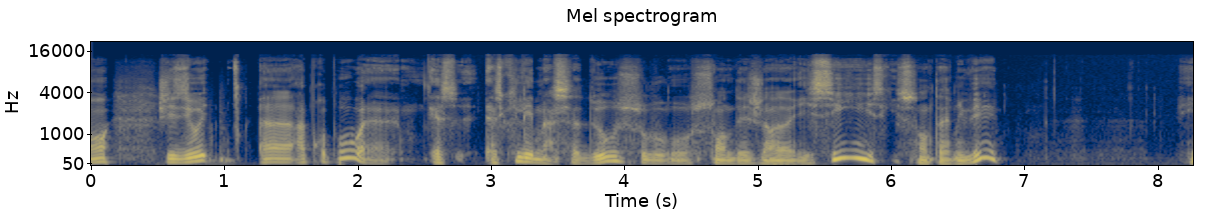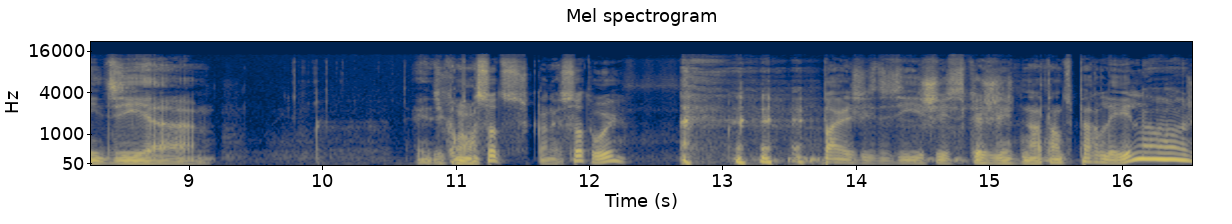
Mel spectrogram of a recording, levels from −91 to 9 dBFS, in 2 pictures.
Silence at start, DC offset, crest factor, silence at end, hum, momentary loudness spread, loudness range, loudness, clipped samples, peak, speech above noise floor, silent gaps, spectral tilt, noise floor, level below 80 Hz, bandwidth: 0 s; under 0.1%; 16 dB; 0 s; none; 10 LU; 6 LU; -18 LUFS; under 0.1%; -2 dBFS; 38 dB; none; -4.5 dB/octave; -55 dBFS; -36 dBFS; 14.5 kHz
